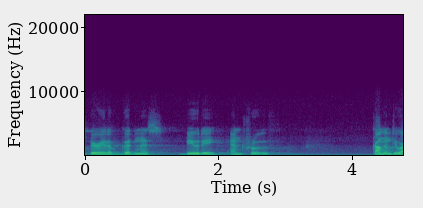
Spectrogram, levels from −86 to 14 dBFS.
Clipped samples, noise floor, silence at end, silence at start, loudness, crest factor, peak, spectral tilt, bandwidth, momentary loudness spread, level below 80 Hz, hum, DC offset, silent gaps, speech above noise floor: under 0.1%; -47 dBFS; 0 s; 0 s; -23 LUFS; 20 dB; -4 dBFS; -8.5 dB/octave; 7.4 kHz; 12 LU; -48 dBFS; none; under 0.1%; none; 26 dB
